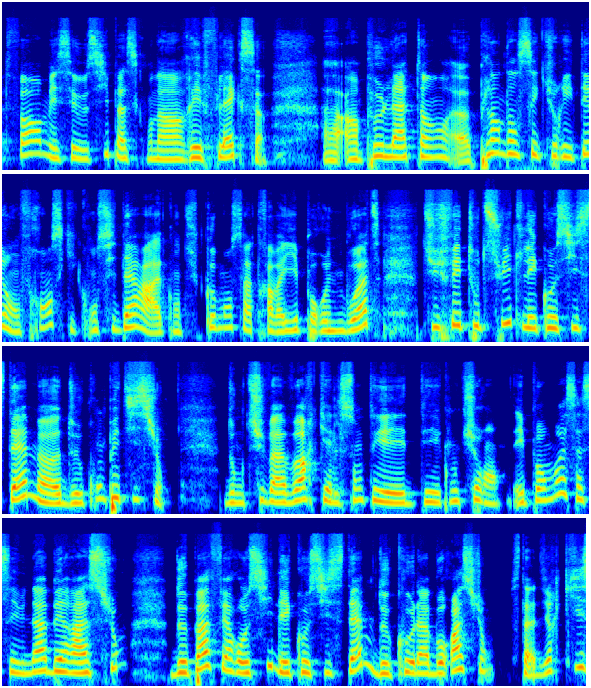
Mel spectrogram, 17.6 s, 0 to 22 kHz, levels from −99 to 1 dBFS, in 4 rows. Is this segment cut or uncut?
uncut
